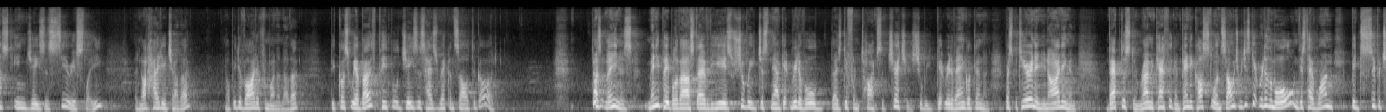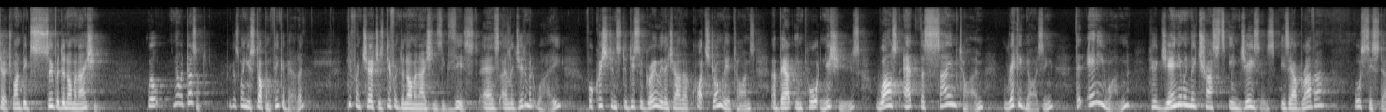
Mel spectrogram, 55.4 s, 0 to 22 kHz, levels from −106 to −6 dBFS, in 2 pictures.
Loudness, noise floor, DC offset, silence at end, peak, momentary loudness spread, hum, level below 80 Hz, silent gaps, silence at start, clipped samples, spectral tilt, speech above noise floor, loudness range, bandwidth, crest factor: -27 LUFS; -63 dBFS; under 0.1%; 0 s; -4 dBFS; 13 LU; none; -74 dBFS; none; 0 s; under 0.1%; -5 dB/octave; 36 dB; 7 LU; 16 kHz; 24 dB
